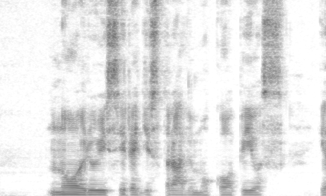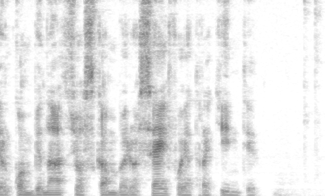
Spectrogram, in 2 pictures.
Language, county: Lithuanian, Telšiai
